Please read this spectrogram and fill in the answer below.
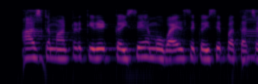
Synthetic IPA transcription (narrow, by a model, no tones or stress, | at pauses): ad͡ʒʈəmaʈəɾkiɾeʈ̚kəɪseɦɛ̃mobailsekəɪsepət̪at͡ʃə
